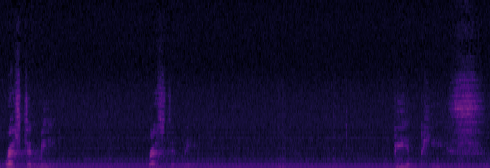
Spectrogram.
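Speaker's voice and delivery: soft, dropping toward a whisper; hushed soothing God. Acted. God offering rest to the weary, hushed reassurance. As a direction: settle them with a hush.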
